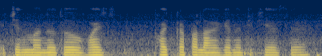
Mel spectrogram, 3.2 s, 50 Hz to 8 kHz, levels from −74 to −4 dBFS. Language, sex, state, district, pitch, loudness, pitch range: Nagamese, male, Nagaland, Kohima, 130 Hz, -18 LUFS, 125-130 Hz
